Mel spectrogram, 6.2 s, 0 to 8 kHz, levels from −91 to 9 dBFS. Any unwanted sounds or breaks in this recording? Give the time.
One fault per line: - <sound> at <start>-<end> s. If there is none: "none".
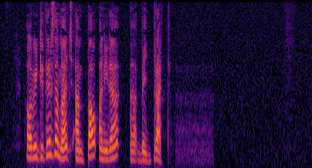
none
